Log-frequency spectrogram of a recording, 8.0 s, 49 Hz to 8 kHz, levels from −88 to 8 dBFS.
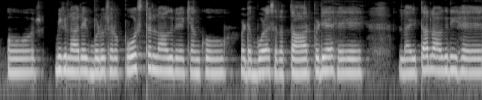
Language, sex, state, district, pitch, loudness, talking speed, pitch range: Hindi, female, Rajasthan, Nagaur, 205 Hz, -15 LUFS, 155 wpm, 200-215 Hz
